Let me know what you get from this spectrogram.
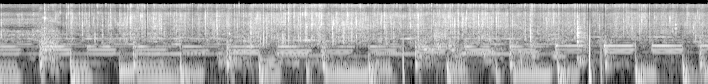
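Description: Sliced onions, garlic, whole spices, lemongrass and green chilies sizzling steadily as they fry in oil in a wok. A metal spatula scrapes and taps against the pan now and then as they are stirred.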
